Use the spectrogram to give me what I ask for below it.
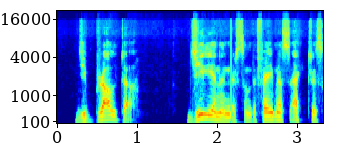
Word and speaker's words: Gibraltar: sounds so look at the g plus i made it giant gibraltar jillian anderson the famous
